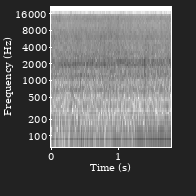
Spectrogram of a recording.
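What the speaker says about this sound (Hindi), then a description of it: "अभी मैं इसमें टमाटर डाल रही हूँ" Tomatoes hitting hot ginger-garlic masala in a pan for a taro curry, giving a steady, close, broadband sizzle that runs evenly throughout with no talking.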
